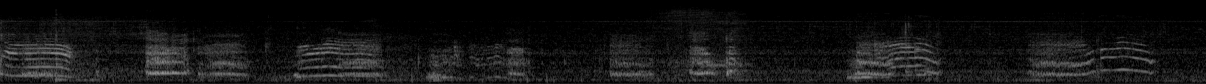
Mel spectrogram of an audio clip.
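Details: Cat meowing in a playful exchange: a series of drawn-out, tonal meows that rise and fall in arched shapes, several coming roughly every one to two seconds, with some shorter chirp-like calls between them.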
